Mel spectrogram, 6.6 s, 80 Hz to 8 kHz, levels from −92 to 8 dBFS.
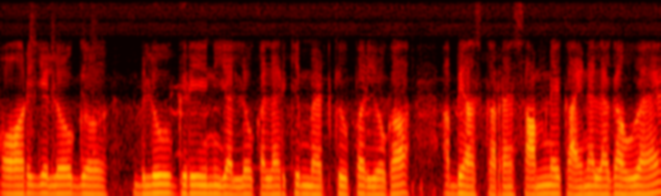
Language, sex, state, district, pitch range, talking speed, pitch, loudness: Hindi, male, Bihar, East Champaran, 115-125 Hz, 200 wpm, 120 Hz, -33 LUFS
